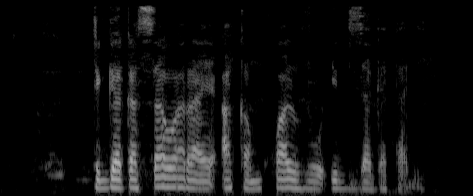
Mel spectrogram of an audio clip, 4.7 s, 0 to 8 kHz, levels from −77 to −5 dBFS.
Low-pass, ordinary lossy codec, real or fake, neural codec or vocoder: 7.2 kHz; MP3, 32 kbps; fake; vocoder, 44.1 kHz, 128 mel bands, Pupu-Vocoder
